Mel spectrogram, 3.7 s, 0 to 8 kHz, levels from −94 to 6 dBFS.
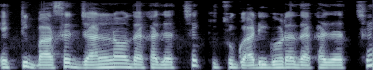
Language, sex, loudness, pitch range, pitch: Bengali, male, -15 LUFS, 125-145 Hz, 135 Hz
